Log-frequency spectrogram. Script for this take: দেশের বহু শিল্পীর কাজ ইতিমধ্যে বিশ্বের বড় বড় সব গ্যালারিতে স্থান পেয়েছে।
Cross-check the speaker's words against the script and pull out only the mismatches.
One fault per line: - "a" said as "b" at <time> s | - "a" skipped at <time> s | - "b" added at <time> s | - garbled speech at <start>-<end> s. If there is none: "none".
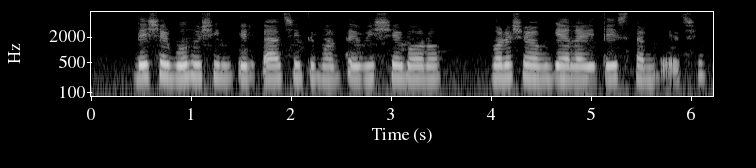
none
